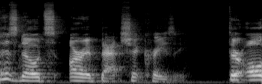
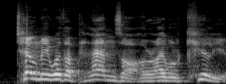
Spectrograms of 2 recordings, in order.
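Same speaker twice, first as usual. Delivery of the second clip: put-on speaking in a British accent. Joking about the film's early version, speaker does British-accent Darth Vader voice. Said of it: "Darth Vader was walking around with this British accent".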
